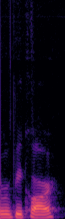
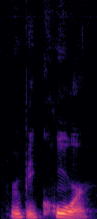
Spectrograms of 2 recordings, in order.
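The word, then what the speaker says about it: Rupi Kaur: Okay, so the thing I love about this, shout out to Rupy Carr. Ruby core. Rupy core. Don't mispronounce her name.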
